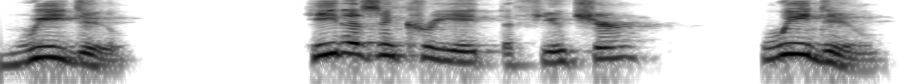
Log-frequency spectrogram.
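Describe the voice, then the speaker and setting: A man's voice: on the high side, huge pitch swings, slow pace, darkish tone. A man in his fifties, guest-hosting a leadership call, giving a motivational talk full of emphatic rhetorical questions. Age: 50s. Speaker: guest host.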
